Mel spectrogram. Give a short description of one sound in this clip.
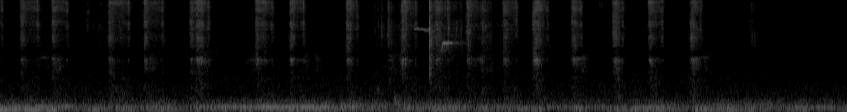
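A hose nozzle sprays water in short hissing bursts.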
